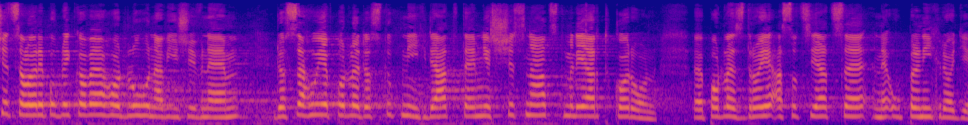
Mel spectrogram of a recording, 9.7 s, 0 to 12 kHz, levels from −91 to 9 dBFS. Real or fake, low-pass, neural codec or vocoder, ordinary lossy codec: real; 10.8 kHz; none; MP3, 64 kbps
